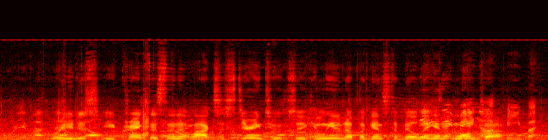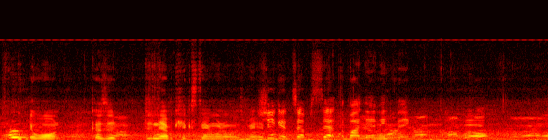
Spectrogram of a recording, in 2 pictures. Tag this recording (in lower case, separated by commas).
speech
